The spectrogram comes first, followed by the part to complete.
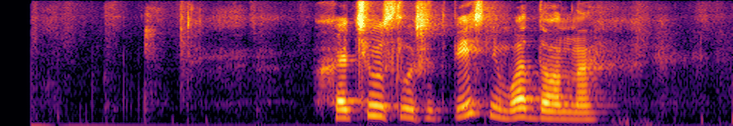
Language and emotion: Russian, positive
